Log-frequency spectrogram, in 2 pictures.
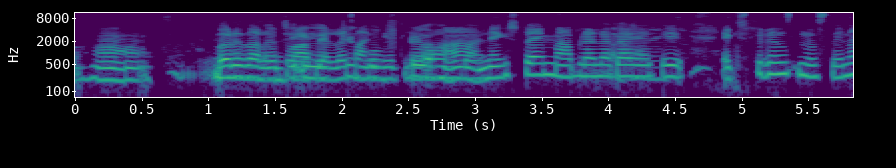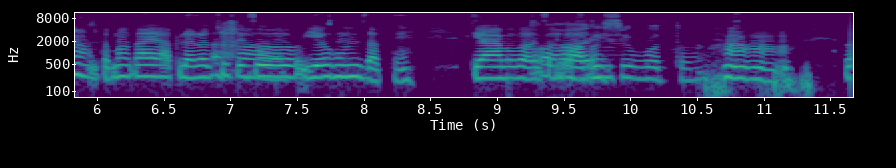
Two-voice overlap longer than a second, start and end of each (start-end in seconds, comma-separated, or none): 1.1-3.1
